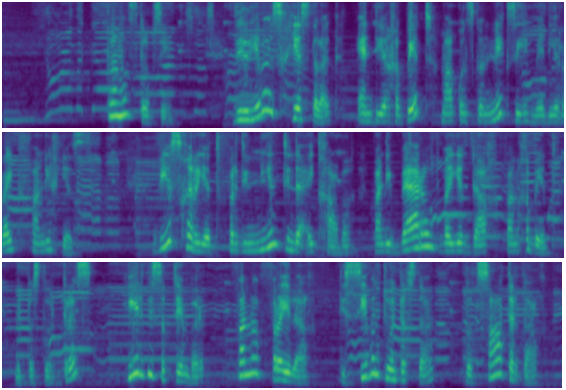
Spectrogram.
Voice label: Afrikaans JINGLES

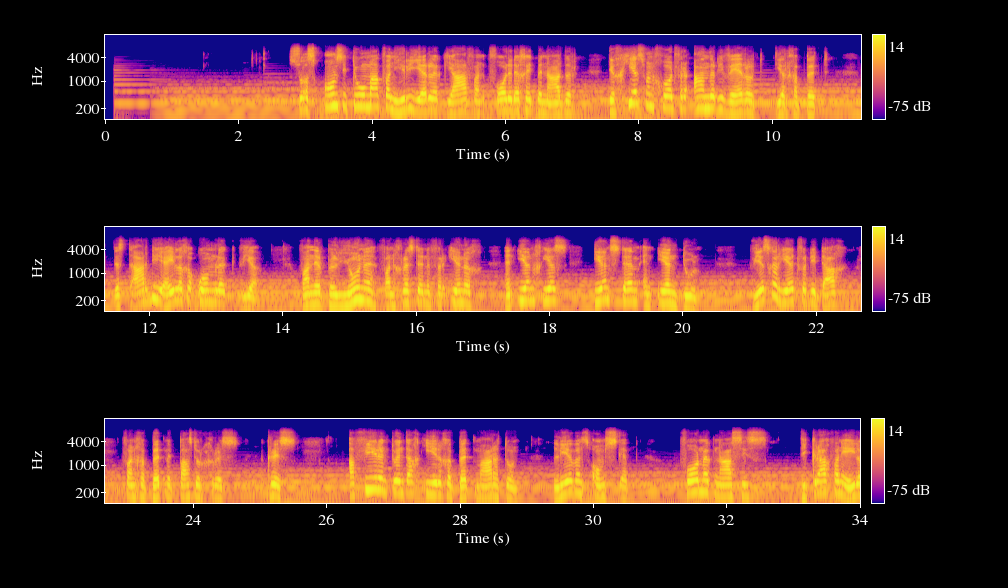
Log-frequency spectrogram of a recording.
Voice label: afrikaans jingle

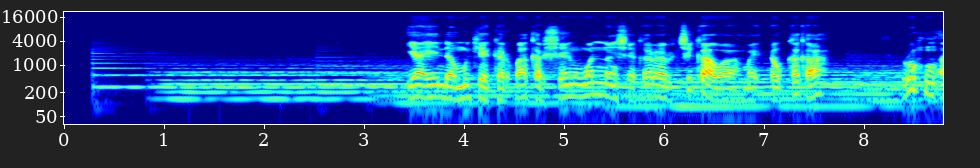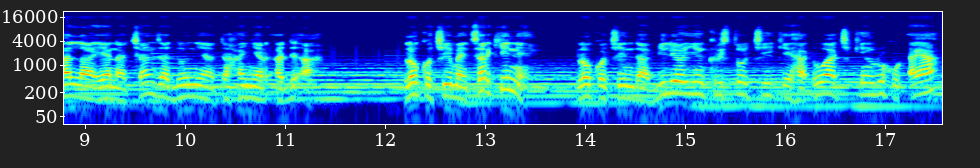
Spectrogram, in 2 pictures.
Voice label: hausa jingle

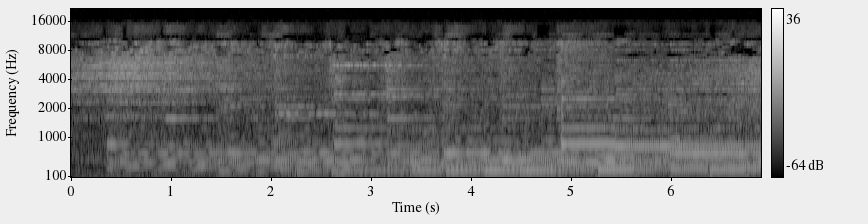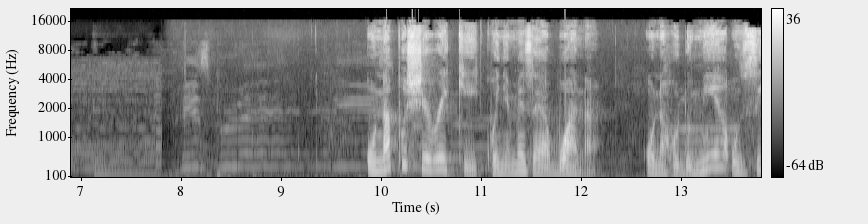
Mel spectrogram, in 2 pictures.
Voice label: SWAHILI JINGLES

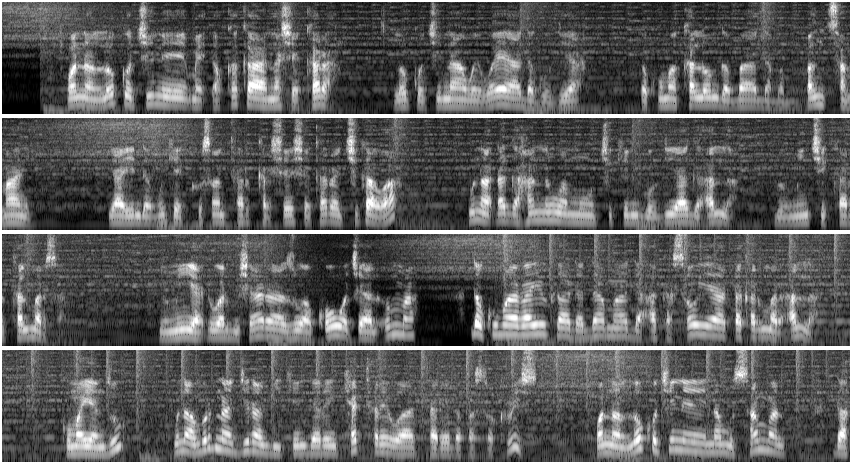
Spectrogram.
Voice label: night service jingle translated in hausa

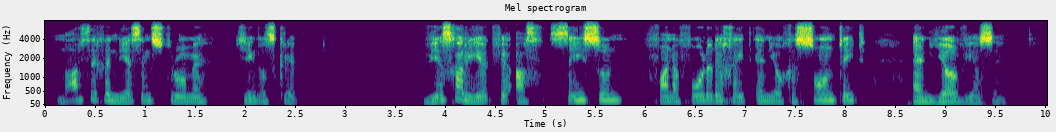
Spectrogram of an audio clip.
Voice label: AFRIKAANS; HEALING STREAM

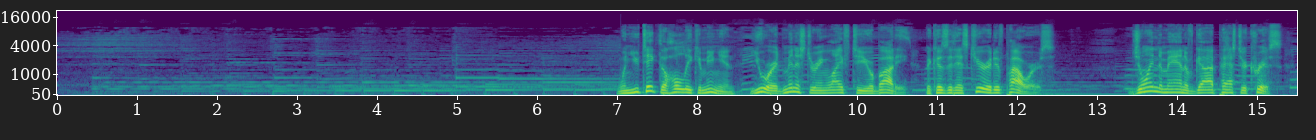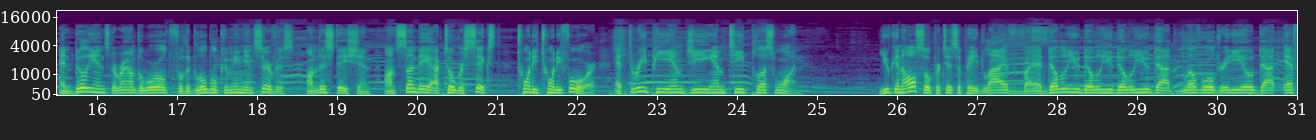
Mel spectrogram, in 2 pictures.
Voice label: ENGLISH

